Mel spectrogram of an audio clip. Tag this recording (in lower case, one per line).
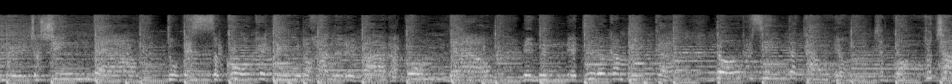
singing
reggae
